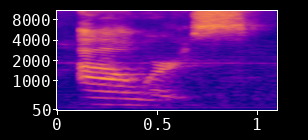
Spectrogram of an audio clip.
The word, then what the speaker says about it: our: Ours. Okay? Ours. So the same pronunciation when I say the word our or our is the when I pronounce the possessive adjective.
